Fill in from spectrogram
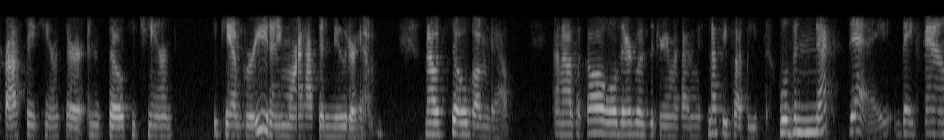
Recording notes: open up the lines for listeners to call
